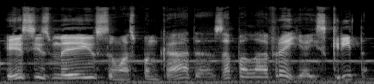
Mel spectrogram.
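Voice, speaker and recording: A man with a Brazilian Portuguese accent reading a spiritual text as scripted narration, in a formal, measured, didactic way. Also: a little high, lively intonation, vocal fry, over music.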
